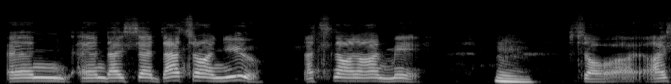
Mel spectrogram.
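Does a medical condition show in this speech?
Yes: head and neck cancer surgery; large tumor removed from side of neck, reconstructive surgery, crooked head since; survivor, about 14 years since diagnosis, 43% five-year survival odds then; ongoing throat challenges.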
